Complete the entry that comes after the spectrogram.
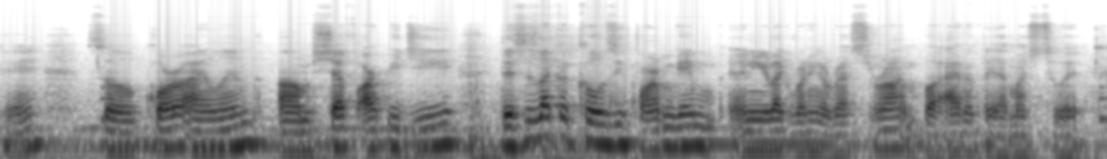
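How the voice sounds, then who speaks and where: Over music in the background, a man speaks at a medium pitch and a moderate pace. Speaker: gaming YouTuber. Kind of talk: casual chat. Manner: halting.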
